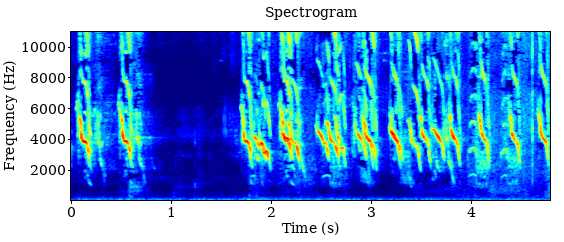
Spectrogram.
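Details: Newborn domestic chicks calling for a broody hen: two lone peeps, a pause, then a lively run of overlapping shrill descending cheeps over a faint low hum.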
